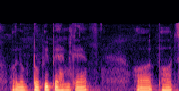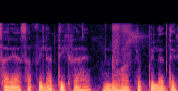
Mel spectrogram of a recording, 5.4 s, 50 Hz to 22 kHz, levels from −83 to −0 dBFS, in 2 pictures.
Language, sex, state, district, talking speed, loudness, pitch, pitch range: Hindi, male, Bihar, Vaishali, 180 wpm, -18 LUFS, 115 Hz, 110-120 Hz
